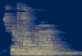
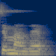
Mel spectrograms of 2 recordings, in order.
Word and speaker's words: Chimalep: Chimalep. Chimalep. Chimalep. She pronounces it in her dialect as Simalep. Himalep. Chimalep. Chimalep or Simalep.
